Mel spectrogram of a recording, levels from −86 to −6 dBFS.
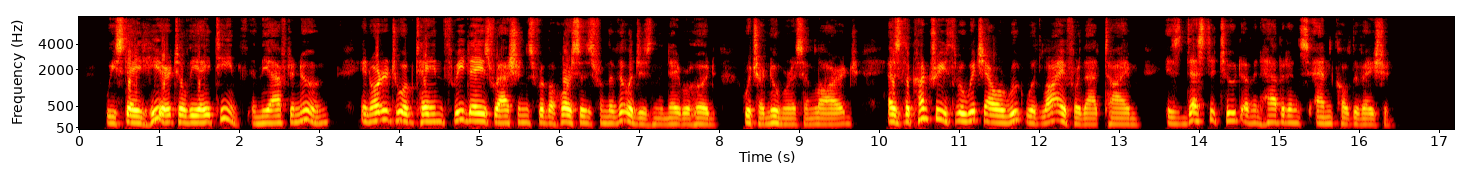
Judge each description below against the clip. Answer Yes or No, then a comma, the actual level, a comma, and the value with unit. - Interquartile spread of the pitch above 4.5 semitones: Yes, average, 5.2 semitones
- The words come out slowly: No, average, 170 wpm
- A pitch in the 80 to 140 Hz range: Yes, low, 135 Hz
